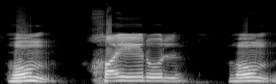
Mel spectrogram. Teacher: یہاں پر غنہ نہیں کریں گے کیونکہ آگے خا حروف ہلکی میں سے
